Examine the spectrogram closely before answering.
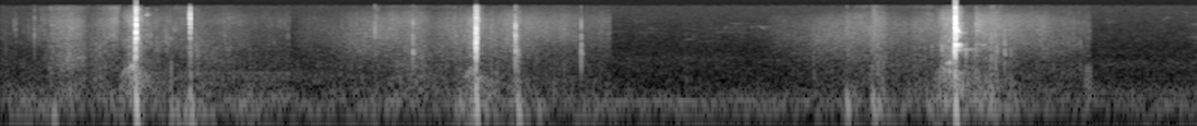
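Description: Three golf shots about two seconds apart: each a swishing whoosh of the club swinging through, with a sharp crack as the clubhead strikes the ball.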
